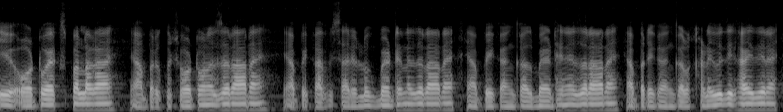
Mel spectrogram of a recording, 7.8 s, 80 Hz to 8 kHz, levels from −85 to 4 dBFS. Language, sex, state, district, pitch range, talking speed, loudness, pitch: Hindi, male, Bihar, Darbhanga, 95-120 Hz, 320 wpm, -30 LUFS, 110 Hz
